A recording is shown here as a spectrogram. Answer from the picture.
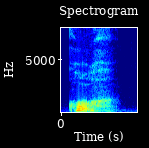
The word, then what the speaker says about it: Koch: Название этой корпорации произносится Coke Industries, а на русском фамилию переводят как Кох. По происхождению эта фамилия голландская, и раньше ее обладатели тоже произносили ее Кох но в какой-то момент стали произносить как «коук». Так что в английском варианте вы услышите «коуки сделали то-то или то-то», схожие по произношению с «кока-колой» на английском языке.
